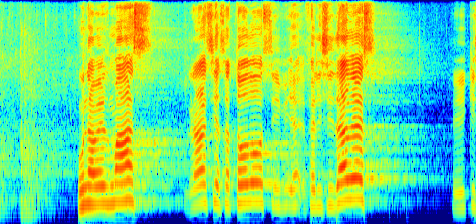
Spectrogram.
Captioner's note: speaking in Spanish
